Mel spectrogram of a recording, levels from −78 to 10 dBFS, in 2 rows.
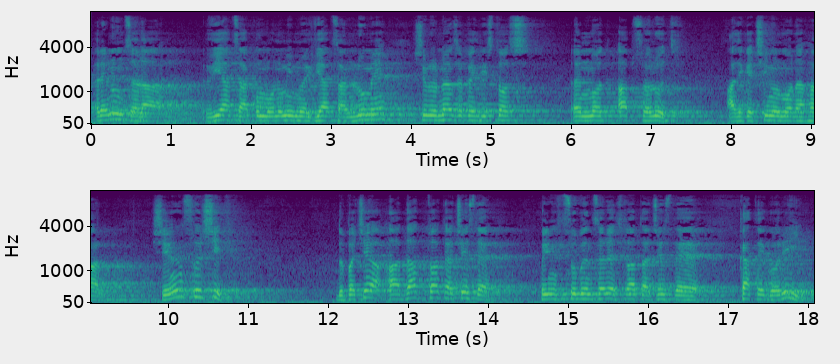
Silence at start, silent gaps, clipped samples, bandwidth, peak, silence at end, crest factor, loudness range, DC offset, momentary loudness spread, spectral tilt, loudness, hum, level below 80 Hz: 0 s; none; under 0.1%; 11 kHz; 0 dBFS; 0 s; 18 dB; 3 LU; under 0.1%; 12 LU; -5.5 dB/octave; -17 LUFS; none; -36 dBFS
